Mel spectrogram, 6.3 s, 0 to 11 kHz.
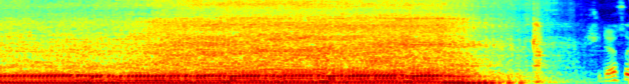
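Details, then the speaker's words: Xcel mini dirt late model (micro sprint based, engine about 650cc, uncertain), first start: choppy, stumbling idle that dies after about five seconds, oil spitting from the exhaust, possibly overfilled. Carb runs only with choke or hand over intake; cleaning failed, new carb planned. "the problem i'm having is the carb doesn't want to run unless the chokes up and you almost have to have your hand over the intake to make the thing want to run which means that that carb is shocked"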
